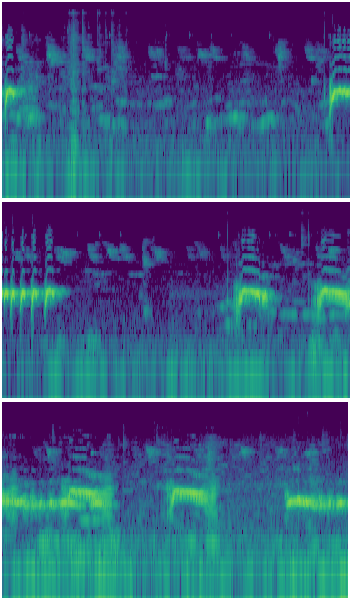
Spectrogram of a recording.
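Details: Local zebra dove, described as singing eagerly, delivers a rapid pulsed coo phrase, then a series of longer warbling coos with wavering, slightly falling tones, with a low background hum throughout.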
